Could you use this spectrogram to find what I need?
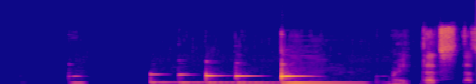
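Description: Wooden bars of a marimba ring out as soft mallets strike a few notes.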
